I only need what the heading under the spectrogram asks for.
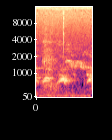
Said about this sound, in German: oh, wenn hier draußen die Hunde nicht so kläffen würden. Was ist denn hier los? ja, egal. Ähm, ich hoffe, ihr hört das jetzt nicht, wieder draußen gerade ein paar Hunde abgehen.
